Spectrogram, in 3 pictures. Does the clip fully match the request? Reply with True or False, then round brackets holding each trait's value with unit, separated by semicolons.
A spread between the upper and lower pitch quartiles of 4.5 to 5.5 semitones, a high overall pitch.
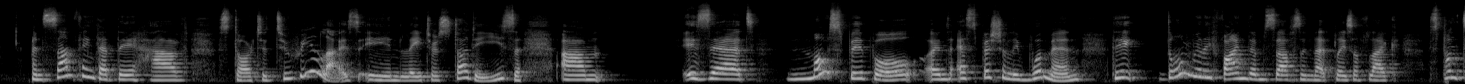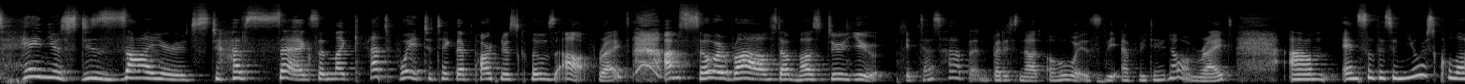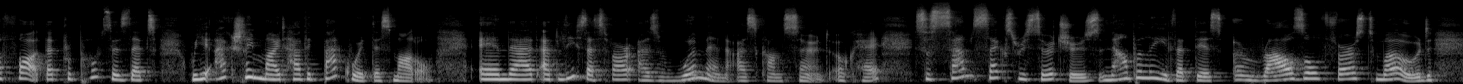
True (5.2 semitones; 235 Hz)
